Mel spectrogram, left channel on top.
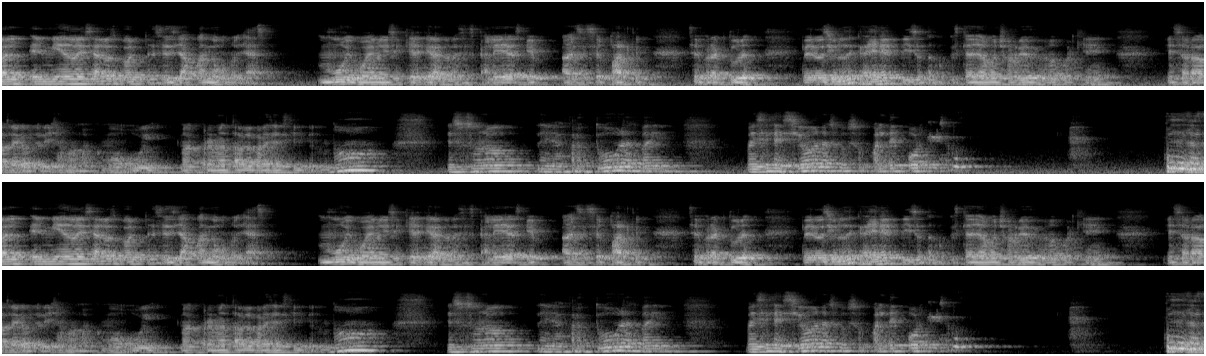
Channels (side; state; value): left; noise; rumble, 21 dB below the sound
